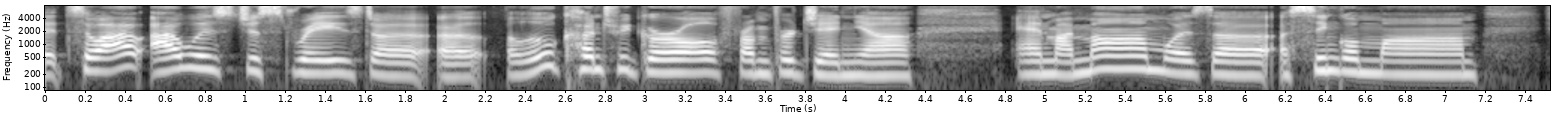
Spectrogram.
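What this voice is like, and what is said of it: Slight Southern US accent. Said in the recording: “I have a little bit of a Southern accent. It comes out after we've been talking a little bit.”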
